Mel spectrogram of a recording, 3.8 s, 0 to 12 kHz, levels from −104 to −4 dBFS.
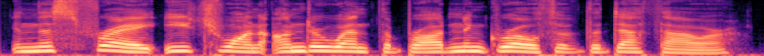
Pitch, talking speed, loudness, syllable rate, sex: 195 Hz, 205 wpm, -16 LUFS, 5.0 syllables/s, female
